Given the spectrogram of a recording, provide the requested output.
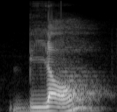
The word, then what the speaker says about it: blond: It's a deep nasal sound. Il est blond. There's a little lag here in my writing. I apologize for that. Il est blond, B-L-O-N-D. Il est blond, blond. And for the female, all you have to do is add an E at the end. Excusez-moi. There we go. Elle est blonde. Now you hear the D.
